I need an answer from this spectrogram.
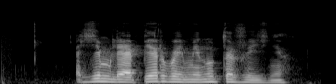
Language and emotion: Russian, neutral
